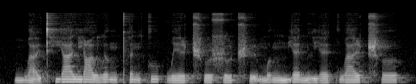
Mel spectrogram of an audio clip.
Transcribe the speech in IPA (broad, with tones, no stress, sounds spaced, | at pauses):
m w a̰˨˩ ɪ̯ t̪ʰ j ä˥ l j ɑ˥˧ ʊ̯ l ɤ˥˧ ŋ pʰ ə˥˩ n k u˥ p w e˧˥ ɪ̯ ʈ͡ʂʰ u˧˥ ʂ u˧˥ ʈ͡ʂʰ ɻ̩˨˩ m ɤ˥˧ ŋ m j ɛ˥˩ n l j ɛ˧˥ k w a˥ ɪ̯ ʈ͡ʂʰ ɤ˥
